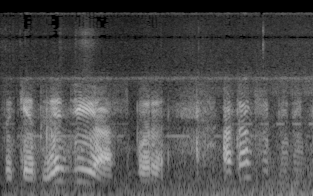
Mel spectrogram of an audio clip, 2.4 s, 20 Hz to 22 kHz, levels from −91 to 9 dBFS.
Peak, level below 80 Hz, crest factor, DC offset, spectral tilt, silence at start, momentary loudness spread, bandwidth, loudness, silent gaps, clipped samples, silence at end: -6 dBFS; -50 dBFS; 16 dB; under 0.1%; -1.5 dB/octave; 0 s; 11 LU; 17.5 kHz; -21 LUFS; none; under 0.1%; 0 s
